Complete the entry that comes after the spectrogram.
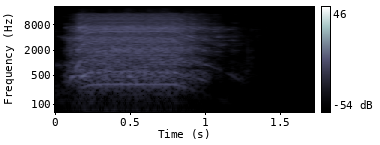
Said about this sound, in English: And my drill died.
